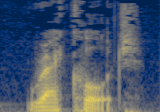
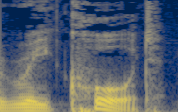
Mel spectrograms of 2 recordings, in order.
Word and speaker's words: record: 我们有的时候经常可以用这个词叫 praised，或者是 highly praised highly，对吧，叫高度赞扬了，和 outstanding record，他的这种非常杰出的啊，之前的这样的政治的履历，他的这样的记录， record 表示履历记录。注意一下这个词，这个词呢，如果我们把它读成了动词，就是 record，它的重音在 cord 上面。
